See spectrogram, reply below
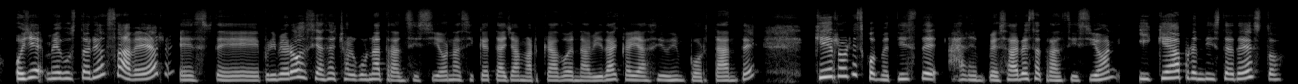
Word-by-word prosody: Oye, 305 +5 +5
me 275 +1 +1
gustaría 285 +6 0
saber, 255 - +4 0.2
este, 195 -1 -3
primero, 250 +7 +4
si 275 - -2
has 240 +1 -1
hecho 255 -1 -4
alguna 230 +2 0
transición, 195 +1 -4
así 205 -1 -6
que 210 0 -3
te 200 - -2
haya 195 +1 0
marcado 185 +1 -3
en 195 -2 -3
la 180 -1 -2
vida, 190 +6 +1
que 215 - -5
haya 195 -2 +1
sido 195 +2 -4
importante, 190 - -2 0.6
¿qué 330 +2 +6
errores 385 +5 +2
cometiste 245 +2 0
al 220 0 -4
empezar 205 +3 0
esa 255 0 +2
transición 195 - -1 0.2
y 250 -2 -1
qué 290 +6 +3
aprendiste 260 -5 +2
de 260 +4 +4
esto? 240 -9 -3
225 Hz, 160 wpm, -26 LUFS, 195-260 Hz, 0.6 s, qué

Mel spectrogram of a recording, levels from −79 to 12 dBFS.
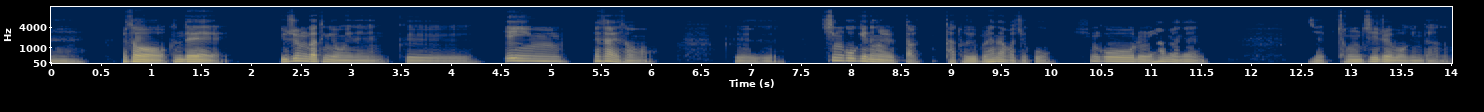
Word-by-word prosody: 예. 90 -2 -6 0.4
그래서 115 -7 +7
근데 120 -7 +4 0.6
요즘 155 +6 +3
같은 135 -2 +4
경우에는 95 -5 -2
그 85 -2 -6 0.3
게임 160 -4 +2 0.3
회사에서 110 - +1 0.8
그 90 +1 -8 0.5
신고 180 -3 +1
기능을 120 -10 +1
딱 100 -2 -7 0.2
다 95 - -5
도입을 110 +2 -2
해 - - +3
놓아 130 -2 +1
가지고 95 -2 -7 0.2
신고를 130 -5 0
하면은 115 -7 -2 1.0
이제 100 -2 -6
정지를 110 +1 +1
먹인다 90 -3 -4
110 Hz, 225 characters per minute, -22 LUFS, 95-130 Hz, 1.0 s, 그래서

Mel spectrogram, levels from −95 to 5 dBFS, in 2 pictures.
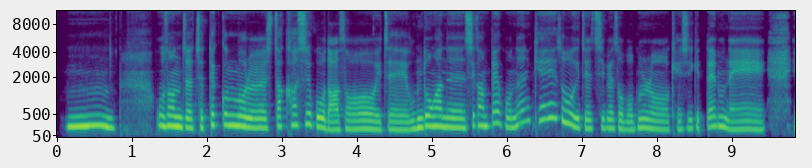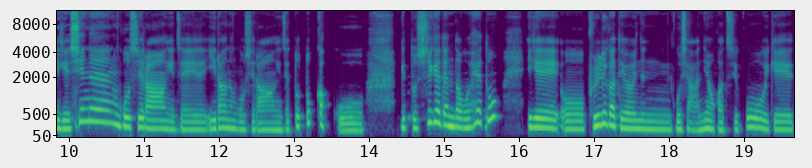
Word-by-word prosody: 음. 225 +2 +6 0.6
우선 230 -1 +6
인제 200 -3 +4
재택근무를 220 -2 +3
시작하시고 220 +1 +1
나서 170 +1 0
이제 155 0 -3
운동하는 200 +2 +4
시간 235 +3 0
빼고는 280 +4 -2
계속 360 - +1
이제 185 -2 -1
집에서 180 -1 -3
머물러 165 0 -1
계시기 175 +3 -7
때문에 170 -7 -2 0.4
이게 175 -1 0
쉬는 310 - 0
곳이랑 185 -5 0
이제 155 0 -5
일하는 180 +2 -2
곳이랑 155 -1 -6
이제 150 +1 -5
또 220 -1 -4
똑같고 140 - -5 0.4
이게 190 +1 -5
또 185 - -2
쉬게 300 +10 0
된다고 210 -6 +2
해도 355 - -1 0.4
이게 195 -3 +2
어 165 0 -3
분리가 240 +3 +3
되어 185 -4 0
있는 165 -2 -3
곳이 160 0 -4
아니어 165 +3 -3
가지고 155 +6 -3
이게 160 -1 -4
190 Hz, 290 characters per minute, -22 LUFS, 165-225 Hz, 0.6 s, 음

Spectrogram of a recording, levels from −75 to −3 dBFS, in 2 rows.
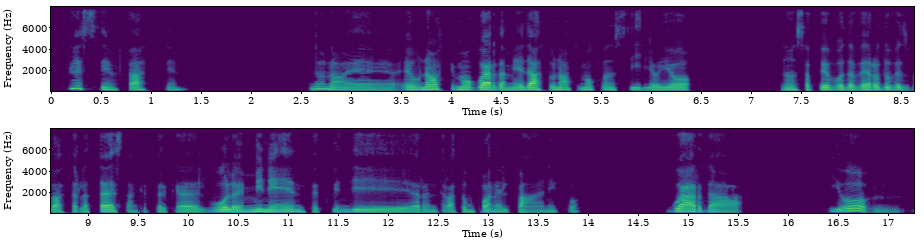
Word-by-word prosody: Eh 255 0 0
sì, 220 -4 -7
infatti. 185 0 -4 1.2
No, 225 +1 -1
no 190 -3 0
è 175 -1 -6
è 190 - -4
un 190 +1 +2
ottimo 205 -2 +3
guarda, 195 -1 +6
mi 180 +1 -2
hai 185 - +2
dato 190 +1 +5
un 200 - +2
ottimo 180 0 -2
consiglio. 170 -2 -5
Io 180 +1 0 0.8
non 175 -1 -2
sapevo 175 +1 0
davvero 175 +2 +2
dove 190 -2 0
sbatter 165 +1 -3
la 170 - -3
testa, 180 0 +1
anche 170 +1 -12
perché 165 +1 -8 0.2
il 165 - -8
volo 185 +1 +4
è - - +4
imminente, 180 -2 +1
quindi 170 +1 -5 0.5
ero 165 +1 -2
entrata 170 +1 -6
un 170 -1 -4
po' 175 +2 0
nel 170 -1 -4
panico. 165 0 -7 0.8
Guarda, 185 -4 +2 0.9
io, 210 +3 +2
mhmm, 90 +1 -14
175 Hz, 140 wpm, -24 LUFS, 170-190 Hz, 1.2 s, guarda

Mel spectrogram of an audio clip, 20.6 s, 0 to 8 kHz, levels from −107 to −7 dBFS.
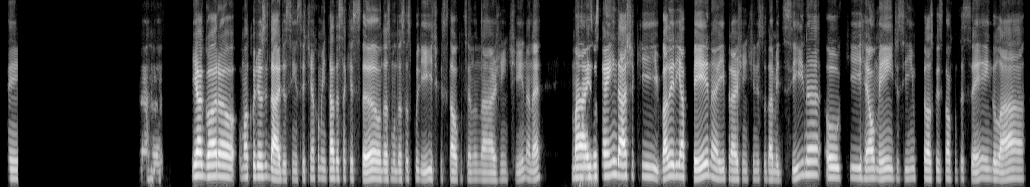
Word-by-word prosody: Sim. 145 -1 -4 2.5
Aham. 135 -2 -11 0.7
E 185 +2 +4
agora, 180 -2 +6
uma 165 +1 -2
curiosidade, 170 -7 +2
assim: 130 +1 -11
você 135 +2 -12
tinha 150 +2 -8
comentado 145 -1 -2
essa 145 0 -8
questão 140 0 +2
das 135 0 -3
mudanças 135 0 -9
políticas 135 0 -7
que - - -32
estavam 130 -1 0
acontecendo 130 -1 -13
na 125 -1 -6
Argentina, 125 +3 -9
né. 135 +5 -3 0.6
Mas 165 +1 +5
você 175 0 -2
ainda 190 +1 +5
acha 185 +1 0
que 170 -4 -5
valeria 180 +5 +3
a - - -2
pena 165 +1 +2
ir 140 +1 -4
pra 140 -1 -3
Argentina 135 0 -6
estudar 130 -1 -6
medicina 195 - -4
ou 160 -1 +1 0.2
que 155 -1 -4
realmente, 150 0 -1
assim, 145 +2 -12
pelas 140 -2 -1
coisas 140 -1 -11
que - - -39
estão 140 +1 -5
acontecendo 140 +1 -7
lá, 140 +3 -1
145 Hz, 130 wpm, -21 LUFS, 135-165 Hz, 2.5 s, agora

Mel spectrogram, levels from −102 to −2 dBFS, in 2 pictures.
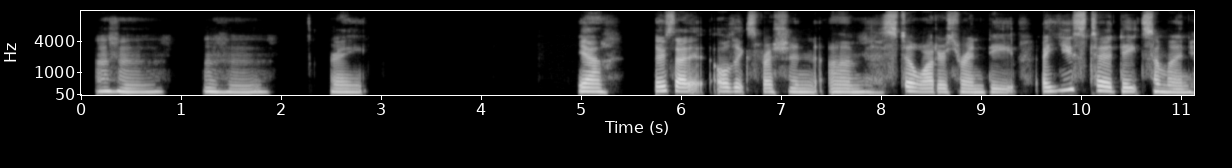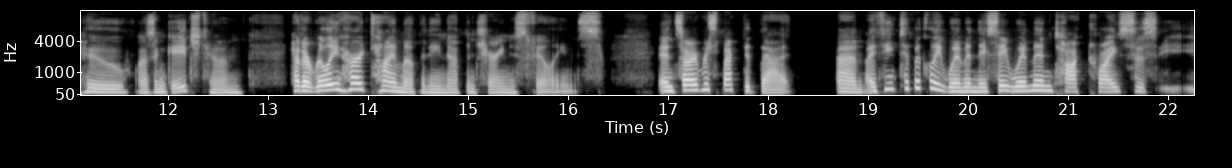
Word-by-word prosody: Mhm. 160 -4 -3 0.4
Mhm. 150 -2 -4 0.6
Right. 150 -2 -4 2.1
Yeah, 170 -1 +4 0.5
there's 195 +2 +3
that 175 -3 +3
old 180 0 +1
expression, 160 -2 -3
um, 155 -1 -2 0.2
"Still 180 +4 +1
waters 155 -1 0
run 145 -2 -1
deep." 145 -2 -5 0.3
I - - +4
used 225 +8 -1
to 195 -4 +3
date 170 0 -2
someone 150 -6 0
who- 145 -1 -1
I - - -4
was 135 - -2
engaged 150 +6 -1
to 145 - -5
him- 140 0 -4 0.5
had 210 -1 +6
a 200 - +9
really 230 +6 +6
hard 265 +3 +5
time 195 -6 +3
opening 140 -1 -3
up 135 0 -5
and 135 - -6
sharing 135 -1 -4
his 130 - -3
feelings, - - -4 0.6
and 195 -1 +4
so 230 - +7
I 230 - +9
respected 235 - +1
that, 125 -2 -2 0.5
um, 155 -1 +2
I - - +2
think 270 +5 -3
typically 300 -5 +1
women, 180 -1 +3
they 175 - +2
say 215 +4 +3
women 205 +2 +3
talk 175 -3 +1
twice 180 +2 +1
as 175 - -2
u 290 -1 -16
170 Hz, 140 wpm, -21 LUFS, 150-195 Hz, 2.1 s, a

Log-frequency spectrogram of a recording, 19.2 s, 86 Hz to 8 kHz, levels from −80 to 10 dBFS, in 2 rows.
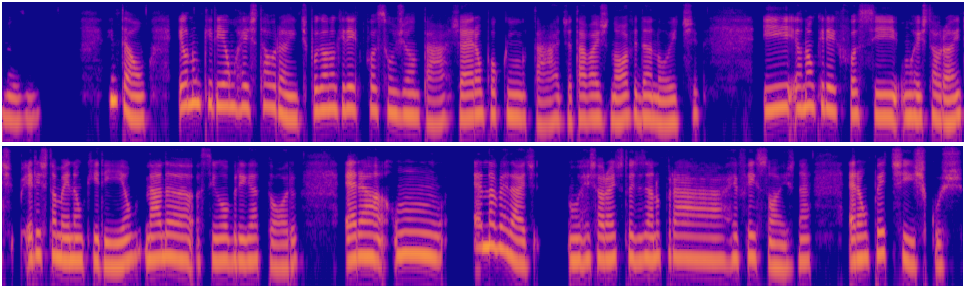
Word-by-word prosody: mesmo. 185 0 -6 0.7
Então, 240 - +4 0.4
eu 270 - +4
não 300 +1 +6
queria 285 -2 +1
um - - +2
restaurante, 250 -8 -1
porque 240 +1 +1
eu 250 - +4
não 255 - +2
queria 255 0 +1
que - - -30
fosse 245 -1 -4
um 225 - +2
jantar, 190 -4 -3
já 195 0 -1
era 200 +2 +2
um - - 0
pouquinho 210 -2 -2
tarde, 175 -1 -7
já - - -3
estava 190 +2 -1
às 190 -1 -4
21h 185 0 -1 0.6
e 255 +2 +3
eu 255 - +1
não 275 0 +3
queria 255 -2 +1
que - - -21
fosse 205 -3 0
um 200 - -1
restaurante, 195 - 0
eles 230 +3 0
também 220 -3 +3
não 205 0 +3
queriam, 195 +1 0
nada 215 -2 +3
assim 200 +2 -4
obrigatório. 200 -3 -1 0.4
Era 220 0 +4
um 240 -2 +3 0.3
eh, - - 0
na 315 +1 +7
verdade, 215 - +1 0.3
um 200 - +1
restaurante, 210 +2 +1
tô 225 - 0
dizendo 215 +1 +1
pra 215 -2 0
refeições, 200 -5 -3
né, 200 0 -2 0.4
eram 215 +2 +3
petiscos. 205 -7 -2
210 Hz, 165 wpm, -24 LUFS, 190-230 Hz, 0.7 s, na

